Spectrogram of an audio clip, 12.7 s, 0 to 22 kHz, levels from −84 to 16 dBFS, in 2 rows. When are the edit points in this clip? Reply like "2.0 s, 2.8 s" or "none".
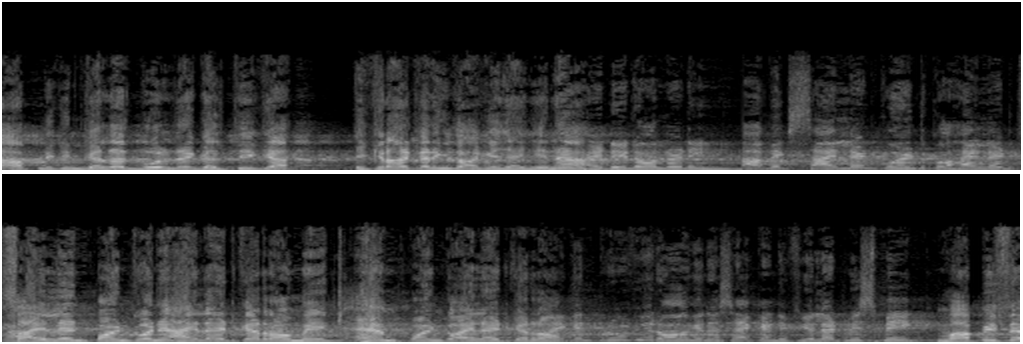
4.6 s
